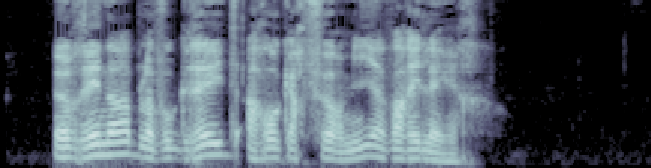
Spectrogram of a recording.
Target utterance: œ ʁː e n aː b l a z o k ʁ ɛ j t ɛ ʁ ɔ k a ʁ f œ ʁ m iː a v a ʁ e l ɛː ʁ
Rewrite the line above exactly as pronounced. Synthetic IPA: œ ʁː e n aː b l a v o ɡ ʁ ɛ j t a ʁ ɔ k a ʁ f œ ʁ m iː a v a ʁ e l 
